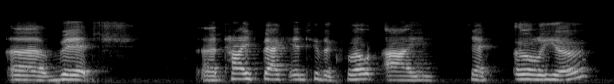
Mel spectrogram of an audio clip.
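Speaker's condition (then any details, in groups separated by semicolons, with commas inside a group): Down syndrome; congenital, significant congenital heart condition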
